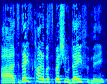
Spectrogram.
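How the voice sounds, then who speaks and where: A man from Nigeria with a Nigerian accent, preaching a sermon in a relaxed way, chuckling now and then. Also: extremely high pitch, brisk, lo-fi sound.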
